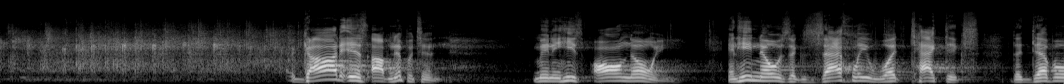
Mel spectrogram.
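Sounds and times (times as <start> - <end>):
crowd clapping: 0.0 - 3.4
speech: 2.9 - 4.5, 5.3 - 10.6.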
